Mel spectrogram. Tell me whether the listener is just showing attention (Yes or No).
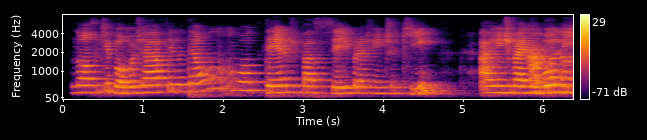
Yes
